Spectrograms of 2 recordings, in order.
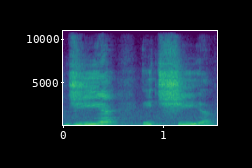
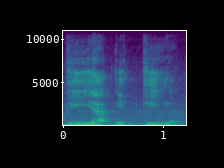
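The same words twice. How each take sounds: First: The d and t have a hushing, 'j'/'ch' sound. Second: The d and t sound plain, without a hush. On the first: This is how people in some other regions say it. "Tem esse chiadinho, esse chiado" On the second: This is how people in the speaker's region say it. "aqui em Maceió eu, eu pronuncio assim"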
